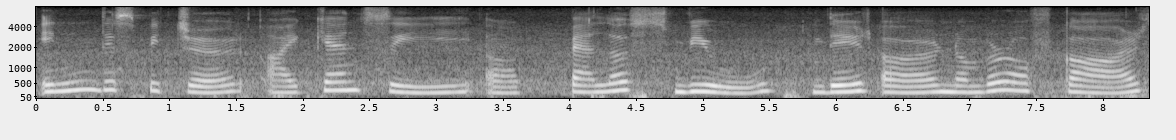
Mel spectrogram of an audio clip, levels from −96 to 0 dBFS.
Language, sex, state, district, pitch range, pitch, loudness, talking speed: English, female, Punjab, Kapurthala, 200-245 Hz, 215 Hz, -16 LUFS, 100 wpm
